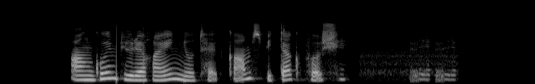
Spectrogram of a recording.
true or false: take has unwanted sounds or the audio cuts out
true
